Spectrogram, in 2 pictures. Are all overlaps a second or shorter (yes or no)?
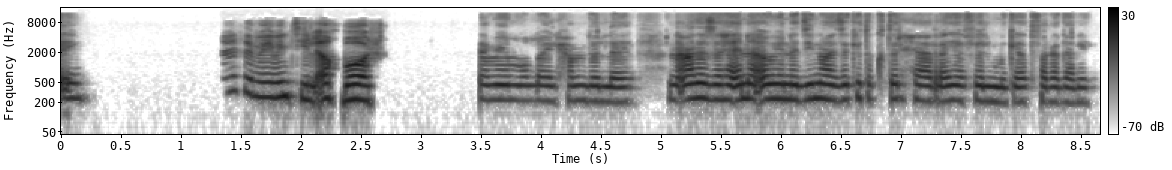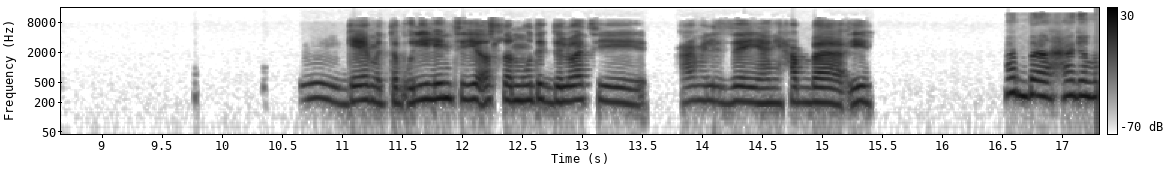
yes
